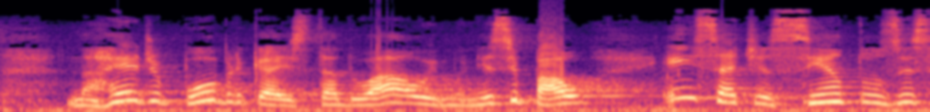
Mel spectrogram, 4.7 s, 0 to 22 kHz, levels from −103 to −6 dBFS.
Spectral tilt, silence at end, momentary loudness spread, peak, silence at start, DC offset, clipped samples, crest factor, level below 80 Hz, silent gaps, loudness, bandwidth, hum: -5 dB/octave; 0 s; 8 LU; 0 dBFS; 0 s; under 0.1%; 0.2%; 14 dB; -36 dBFS; none; -14 LUFS; 16.5 kHz; none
